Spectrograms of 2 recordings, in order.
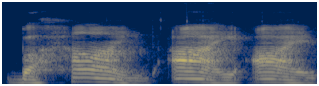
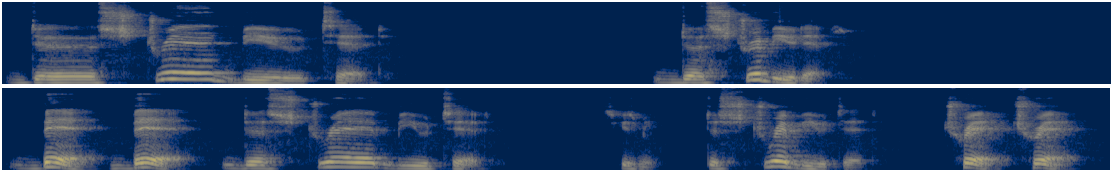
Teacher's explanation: We can hear long, we can hear clear, we have a higher pitch. This is the stress syllable in the focus word behind.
